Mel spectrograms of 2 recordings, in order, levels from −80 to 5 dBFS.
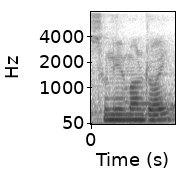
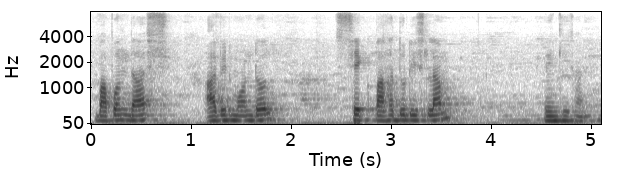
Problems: constant background noise, continuous background conversations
